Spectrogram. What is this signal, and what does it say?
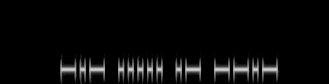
Morse code, heard as a keyed tone, about 25 wpm, 700 Hz. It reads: K5AQ
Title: USA Call Signs - 4 Characters - Repeated 2x - 25wpm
